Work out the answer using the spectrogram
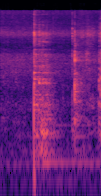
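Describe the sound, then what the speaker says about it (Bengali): Ginger, garlic and chili paste with chopped green chili and onion fries in a pan, a low steady sizzle broken by three sharp bursts of stirring, with no talk. "এবার আদা রসুনটাকে আমি ভেজে নেবো কাঁচা গন্ধ যাওয়া তখন।"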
